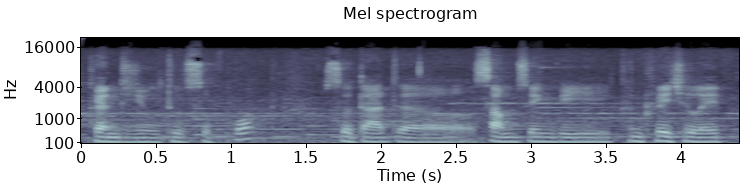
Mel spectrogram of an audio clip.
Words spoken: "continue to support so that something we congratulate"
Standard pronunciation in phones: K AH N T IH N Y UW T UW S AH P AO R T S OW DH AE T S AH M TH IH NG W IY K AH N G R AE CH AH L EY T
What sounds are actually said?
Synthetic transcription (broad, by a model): K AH N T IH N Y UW T UW S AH P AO T S OW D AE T S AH M S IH NG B IY K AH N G R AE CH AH L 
